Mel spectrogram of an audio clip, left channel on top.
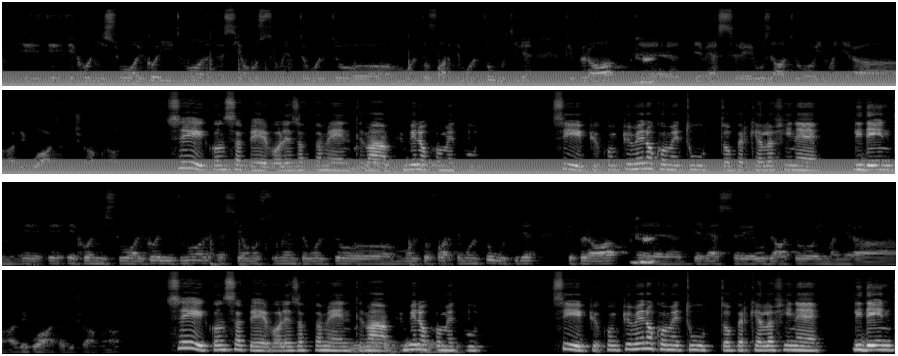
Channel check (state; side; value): noise; left; hum, 1 dB below the sound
